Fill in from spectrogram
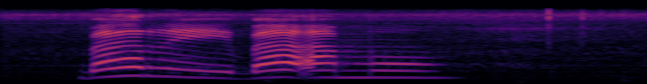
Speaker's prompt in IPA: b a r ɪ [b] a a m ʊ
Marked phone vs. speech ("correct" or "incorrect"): correct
